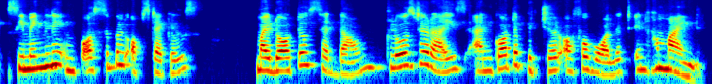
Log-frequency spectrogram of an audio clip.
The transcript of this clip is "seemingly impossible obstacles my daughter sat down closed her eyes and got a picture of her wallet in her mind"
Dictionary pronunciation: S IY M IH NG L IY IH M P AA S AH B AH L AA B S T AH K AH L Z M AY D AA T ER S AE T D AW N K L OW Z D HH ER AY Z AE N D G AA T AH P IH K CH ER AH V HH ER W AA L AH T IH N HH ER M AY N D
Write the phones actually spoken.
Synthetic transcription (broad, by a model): S IY M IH NG L IY IH M P AA S AH B AH L AA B S T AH K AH L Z M AY D AA T ER S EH T D AW N K L OW Z D HH ER AY Z AE N D G AA T AH P IH K CH ER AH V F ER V AA L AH T IH N HH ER M AY N D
